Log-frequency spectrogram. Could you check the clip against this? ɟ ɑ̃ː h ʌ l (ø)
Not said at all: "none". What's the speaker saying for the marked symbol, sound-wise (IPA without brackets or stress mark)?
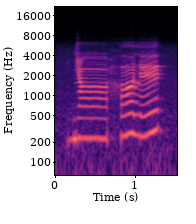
ɛ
